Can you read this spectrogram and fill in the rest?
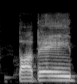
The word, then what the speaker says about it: Babe: Because I hate when, like, as simple as my name is spelled, it's just B-A-B-E. You wouldn't believe. Oh, Babe, baby, Bobby. It's like, motherfuckers, it's just like the pig movie.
